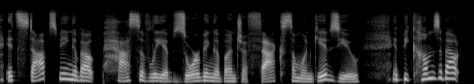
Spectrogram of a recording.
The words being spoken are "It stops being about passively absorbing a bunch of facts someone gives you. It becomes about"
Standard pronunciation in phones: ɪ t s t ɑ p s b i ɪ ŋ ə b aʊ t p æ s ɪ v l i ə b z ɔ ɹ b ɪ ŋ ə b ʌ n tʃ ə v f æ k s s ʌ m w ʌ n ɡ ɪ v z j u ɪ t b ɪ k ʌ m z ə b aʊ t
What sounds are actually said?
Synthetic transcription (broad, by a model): ɪ t s t ɑ p s b i ɪ ŋ ə b aʊ t p æ s ɪ v l i ə b z ɔ ɹ b ɪ ŋ ə b ʌ n tʃ ə v f æ k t s ʌ m w ʌ n ɡ ɪ v z j u ɪ t b ɪ k ʌ m z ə b aʊ t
